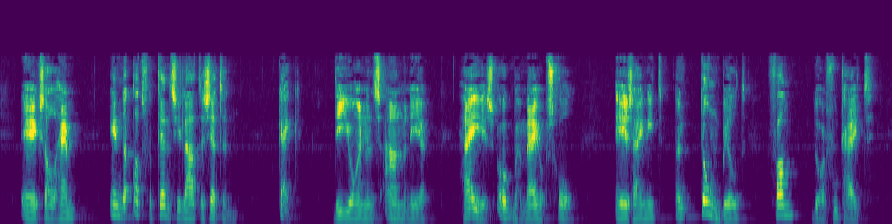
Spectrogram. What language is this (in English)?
Dutch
